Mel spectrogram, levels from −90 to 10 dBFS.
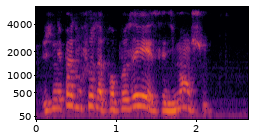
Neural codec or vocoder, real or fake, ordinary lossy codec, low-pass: none; real; Opus, 32 kbps; 5.4 kHz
